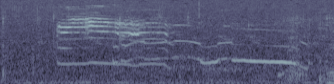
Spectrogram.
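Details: Kittens, a whole litter, giving a long thin meow that wavers and slides down, then a second drawn-out even meow; faint low background noise.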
